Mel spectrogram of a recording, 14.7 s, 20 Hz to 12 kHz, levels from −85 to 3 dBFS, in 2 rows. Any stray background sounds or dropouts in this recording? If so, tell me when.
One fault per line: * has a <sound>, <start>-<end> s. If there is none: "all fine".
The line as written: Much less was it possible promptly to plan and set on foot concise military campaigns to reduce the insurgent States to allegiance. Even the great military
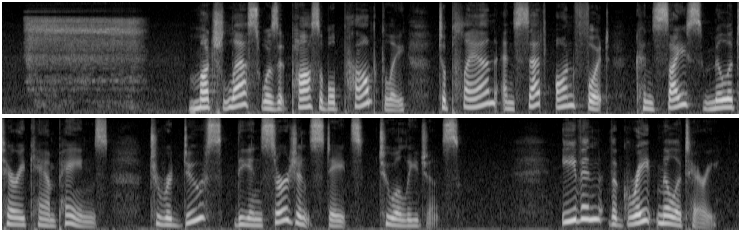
* has a sigh, 0.2-1.5 s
